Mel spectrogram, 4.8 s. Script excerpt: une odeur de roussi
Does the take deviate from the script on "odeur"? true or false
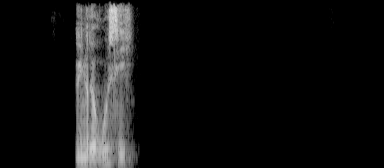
true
